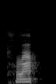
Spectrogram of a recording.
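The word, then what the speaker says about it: คลับ: used by a man the next word has the same pattern but instead of a rolling lady boy it's a squirrel so together that's clap and that comes from the English Club the last few words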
